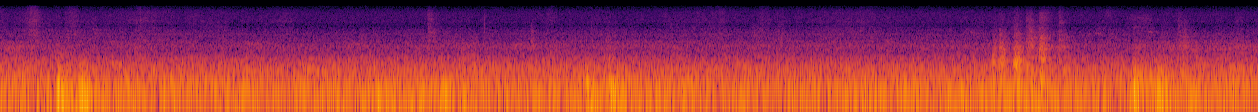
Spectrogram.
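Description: Train wheels clatter and knock over rail joints.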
